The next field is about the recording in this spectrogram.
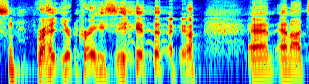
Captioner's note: both laughing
